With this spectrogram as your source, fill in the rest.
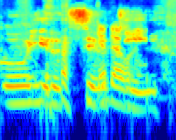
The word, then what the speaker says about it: Fuyutsuki: Fuyutsuki. I know how to pronounce it, too.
